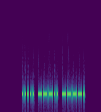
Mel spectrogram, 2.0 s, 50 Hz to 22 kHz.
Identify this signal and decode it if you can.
Morse code, heard as a keyed tone, about 56 wpm, 700 Hz. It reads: 589
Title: Speed-Racing Top 180 QSO Elements 45wpm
